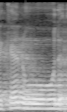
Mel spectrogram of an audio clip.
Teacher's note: پہ لام کو لمبا نہیں کرنا، لا کنود نہیں پڑھنا، لکنود، لام کاف باریک ہیں، جلدی پڑھنے ہیں، نون کو لمبا کرنا ہے ، واو مدہ ہے، اس کے بعد دال ساکن ہے تو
